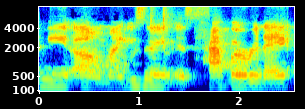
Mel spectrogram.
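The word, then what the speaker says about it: haparenee: um my username is hapa renee a lot of people who mispronounce it they say harper but it's h-a-p-a-r-e-n-e-e hacker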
